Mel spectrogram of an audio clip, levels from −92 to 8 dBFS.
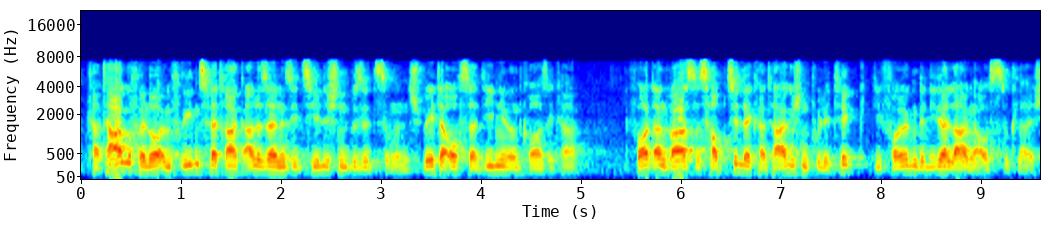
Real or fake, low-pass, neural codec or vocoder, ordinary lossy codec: fake; 7.2 kHz; vocoder, 44.1 kHz, 128 mel bands, Pupu-Vocoder; MP3, 64 kbps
